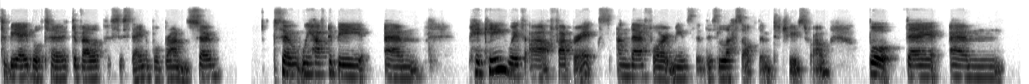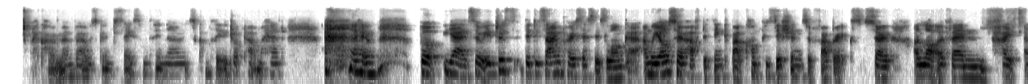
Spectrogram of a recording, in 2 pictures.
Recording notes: I sat down (over zoom!).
